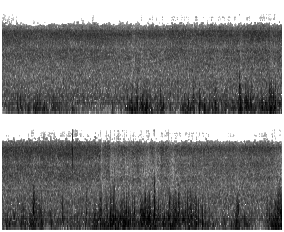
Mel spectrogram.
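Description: Waves washing onto a sandy beach in the wind, heard as a continuous rumbling surge that swells and eases beneath steady, blustery wind noise, with no talk.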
